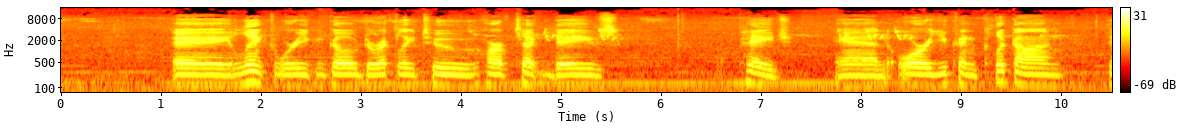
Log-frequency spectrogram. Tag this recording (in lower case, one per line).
speech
